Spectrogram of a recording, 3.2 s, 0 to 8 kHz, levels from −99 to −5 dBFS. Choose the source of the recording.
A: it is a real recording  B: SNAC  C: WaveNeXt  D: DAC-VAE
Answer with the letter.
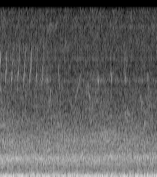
C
